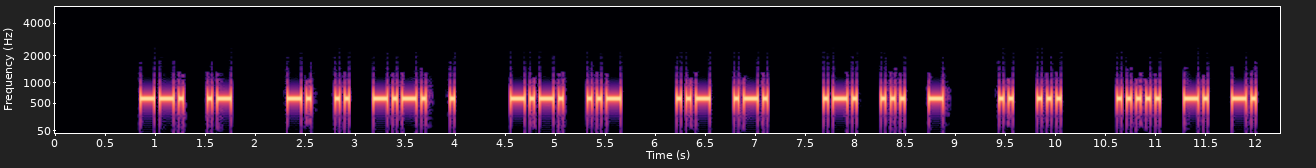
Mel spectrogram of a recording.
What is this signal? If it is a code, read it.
Morse code, heard as a keyed tone, about 25 wpm, spaced as for 20 wpm, 600 Hz. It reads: GA NICE CU UR RST IS 5NN
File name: QSO201a 20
